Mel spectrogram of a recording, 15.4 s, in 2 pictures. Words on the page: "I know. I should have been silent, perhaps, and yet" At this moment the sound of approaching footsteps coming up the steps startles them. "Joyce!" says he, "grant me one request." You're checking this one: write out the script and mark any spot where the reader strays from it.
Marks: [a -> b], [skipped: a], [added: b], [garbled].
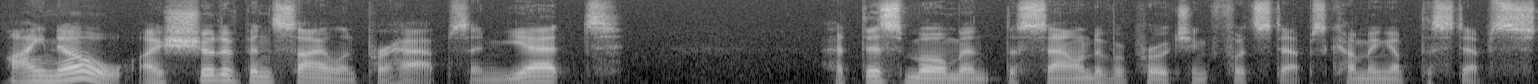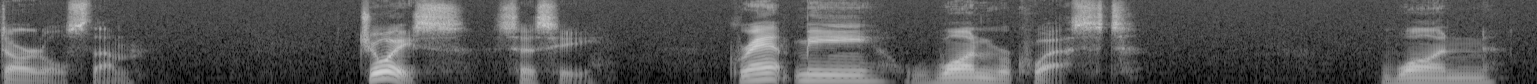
"I know. I should have been silent, perhaps, and yet" At this moment the sound of approaching footsteps coming up the steps startles them. "Joyce!" says he, "grant me one request." [added: One]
